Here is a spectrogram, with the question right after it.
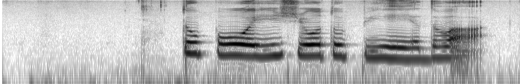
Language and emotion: Russian, sad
